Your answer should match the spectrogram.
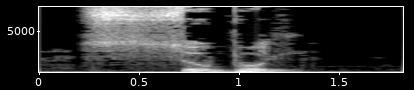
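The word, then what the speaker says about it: سبل: So to pronounce this is has a s sound, so su, bu, and this is the lam, like the letter L. So subul.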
